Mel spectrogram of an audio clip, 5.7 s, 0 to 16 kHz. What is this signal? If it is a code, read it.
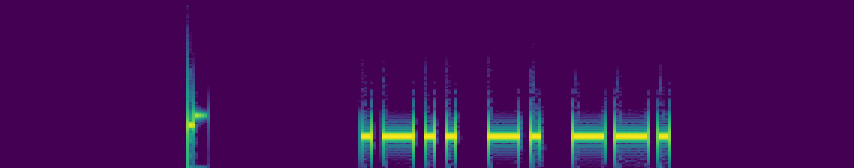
Morse code, heard as a keyed tone, about 17 wpm, 700 Hz. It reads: LNG
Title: USA Call Sign Postfixes - 3 Letters 17wpm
